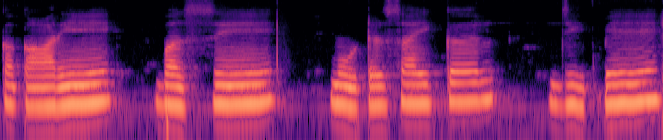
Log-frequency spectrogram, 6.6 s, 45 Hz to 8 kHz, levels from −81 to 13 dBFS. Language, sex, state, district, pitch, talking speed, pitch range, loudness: Hindi, female, Punjab, Fazilka, 175 Hz, 45 wpm, 165-185 Hz, -14 LUFS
